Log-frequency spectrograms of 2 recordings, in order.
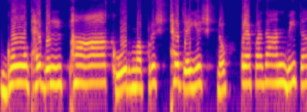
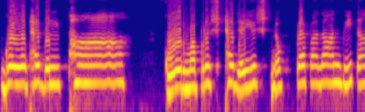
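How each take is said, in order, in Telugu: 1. మొత్తం పాదాన్ని ఎలాంటి విరామం లేకుండా చదువుతారు. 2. మొదటి పదం తర్వాత చిన్న విరామం ఉంది. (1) "అస్సలు విరామం తీసుకోకుండా మొత్తం పాదం పఠించేశాం" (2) "గూఢగుల్ఫా దగ్గర కొంత ఒక్క సెకండ్ విరామం తీసుకుని"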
